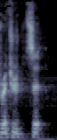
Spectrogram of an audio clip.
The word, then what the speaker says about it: Richards: Guys, it's time we wrap back around to KEXP DJ Reeves Richardson.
